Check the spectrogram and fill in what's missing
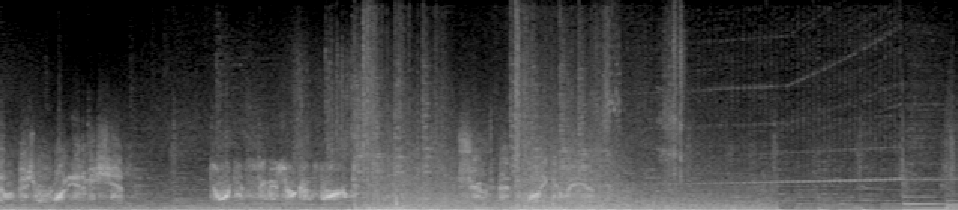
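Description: A naval grenade launcher in the video game Modern Warships fires an eight-shot burst, repeated booming shots in quick succession, loud and dense, with game sound effects and a faint tone at the end.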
